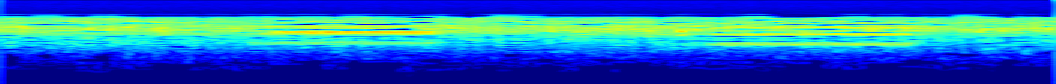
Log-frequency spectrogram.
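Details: A dense night chorus of many frogs in a backyard, with two louder, buzzy-toned trills about one and a half seconds apart, the second longer and lower.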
